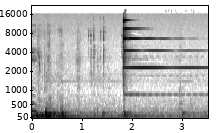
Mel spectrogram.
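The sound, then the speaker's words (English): A single bright bell ding strikes about halfway through and rings out with a long, clear shimmering decay, following a few soft low murmurs and bumps. “Hello again, Joke Bell.”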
